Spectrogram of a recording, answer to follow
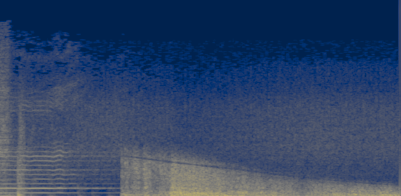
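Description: The last held notes of a song die away, then about a second in a rumble of thunder breaks in suddenly and rolls on loudly, growing duller toward the end.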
